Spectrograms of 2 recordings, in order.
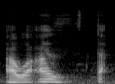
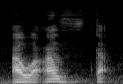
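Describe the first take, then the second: The two takes are said the same way.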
